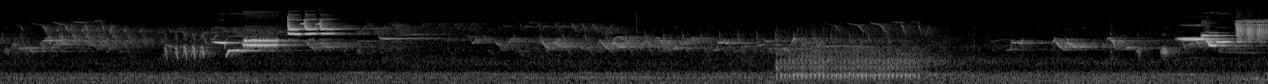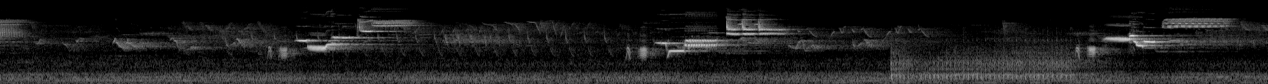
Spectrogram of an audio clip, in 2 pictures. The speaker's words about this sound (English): I walk home through the woods, and whenever you hear it, it just sort of stops you. It's not like any of the other birds. It's like the whole woods is singing.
